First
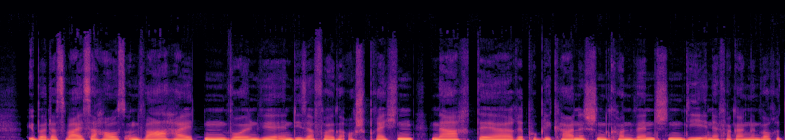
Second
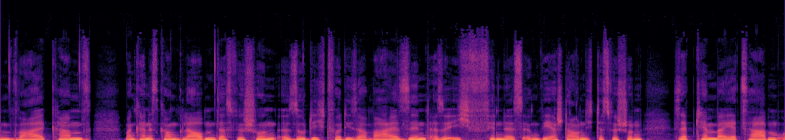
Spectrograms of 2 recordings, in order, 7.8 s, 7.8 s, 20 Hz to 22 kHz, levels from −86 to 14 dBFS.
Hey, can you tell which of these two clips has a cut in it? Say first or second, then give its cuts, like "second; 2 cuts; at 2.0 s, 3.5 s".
first; 1 cut; at 4.2 s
